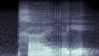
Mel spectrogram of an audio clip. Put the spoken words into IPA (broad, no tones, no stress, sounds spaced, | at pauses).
x aː ɪ̯ r ə ɪ̯ ɾʲ e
